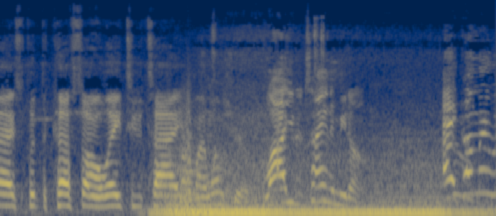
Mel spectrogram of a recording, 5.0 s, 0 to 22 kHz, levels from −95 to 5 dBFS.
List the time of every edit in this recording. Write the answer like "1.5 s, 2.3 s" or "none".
1.9 s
